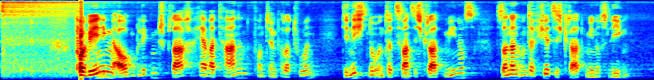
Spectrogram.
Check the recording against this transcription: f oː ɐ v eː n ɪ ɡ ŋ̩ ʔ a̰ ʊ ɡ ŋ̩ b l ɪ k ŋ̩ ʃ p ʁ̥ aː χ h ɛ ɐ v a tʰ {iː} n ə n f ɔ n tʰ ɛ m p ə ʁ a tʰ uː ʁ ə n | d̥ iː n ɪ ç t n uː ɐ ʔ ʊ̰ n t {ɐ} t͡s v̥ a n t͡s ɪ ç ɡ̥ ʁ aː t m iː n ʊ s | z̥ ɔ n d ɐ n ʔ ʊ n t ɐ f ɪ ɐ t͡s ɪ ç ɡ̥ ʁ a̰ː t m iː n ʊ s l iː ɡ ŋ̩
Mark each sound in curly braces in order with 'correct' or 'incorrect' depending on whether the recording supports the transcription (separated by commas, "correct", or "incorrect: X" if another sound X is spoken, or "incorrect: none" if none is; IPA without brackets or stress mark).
incorrect: aː, correct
